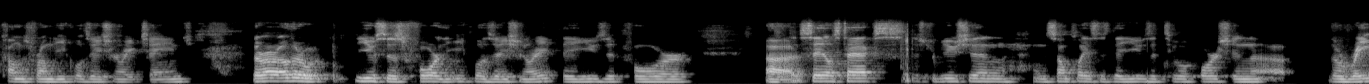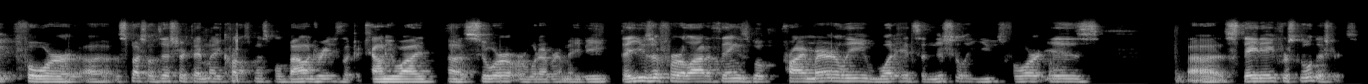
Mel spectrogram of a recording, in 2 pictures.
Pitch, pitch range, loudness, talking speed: 130 Hz, 125-140 Hz, -21 LUFS, 160 wpm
